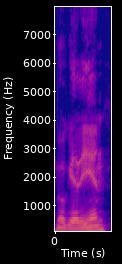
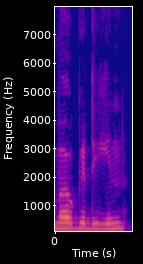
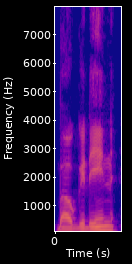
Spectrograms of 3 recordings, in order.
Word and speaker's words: Moghedien: And I love how they say her name correctly. Moghedien? Yes. Yeah. Not Moghedien. Moghedien.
